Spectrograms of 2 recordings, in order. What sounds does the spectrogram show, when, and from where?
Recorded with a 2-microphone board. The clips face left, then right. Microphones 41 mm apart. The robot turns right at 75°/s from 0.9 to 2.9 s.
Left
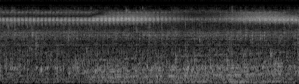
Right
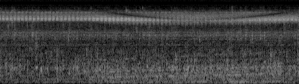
0.0 s an insect: 170° right; by 3.0 s 20° right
